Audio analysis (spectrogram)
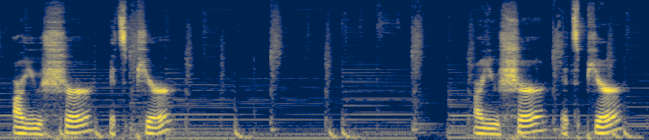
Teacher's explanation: in my accent i didn't don't say ur i say er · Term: west coast accent, West Coast accent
